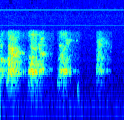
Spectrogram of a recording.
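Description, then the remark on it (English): Four sharp barks from two long-haired miniature dachshunds, evenly loud, spaced irregularly over a couple of seconds with a slightly longer pause before the last one; no one talks. “They are two long-haired miniature dachshunds.”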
